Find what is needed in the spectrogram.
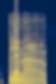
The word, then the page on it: limo: British English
